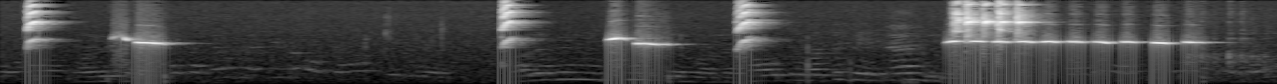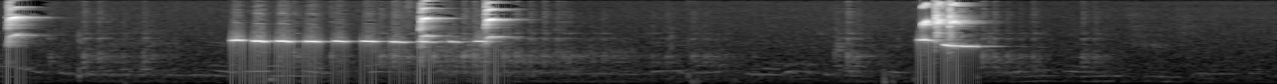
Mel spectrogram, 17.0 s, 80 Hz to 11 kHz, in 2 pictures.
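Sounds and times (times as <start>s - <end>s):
lovebird chirping trills: 6.4s - 7.1s, 8.6s - 8.9s, 11.1s - 12.0s, 14.6s - 15.2s.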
